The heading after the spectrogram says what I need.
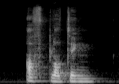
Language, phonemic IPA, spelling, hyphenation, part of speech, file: Dutch, /ˈɑfˌplɑ.tɪŋ/, afplatting, af‧plat‧ting, noun, Nl-afplatting.ogg
- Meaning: flattening, ellipticity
